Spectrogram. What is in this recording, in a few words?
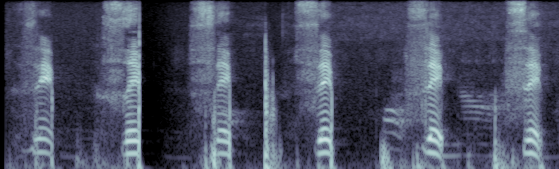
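"zip", spoken word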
